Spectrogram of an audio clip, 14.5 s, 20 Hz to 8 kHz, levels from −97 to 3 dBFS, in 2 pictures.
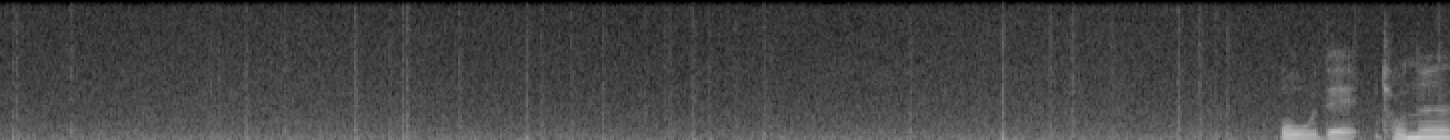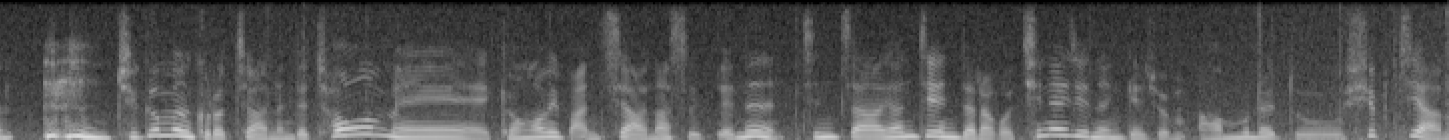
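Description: There are no technical faults to describe in this speech clip.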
